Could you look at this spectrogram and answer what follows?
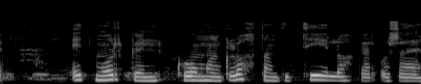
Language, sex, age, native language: Icelandic, male, 13, Icelandic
